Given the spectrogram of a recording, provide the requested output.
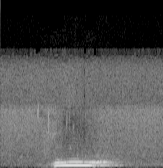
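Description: A single low, steady hoot from a Long-eared Owl, level in pitch and lasting just over half a second, with a quiet background.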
